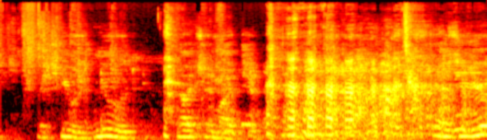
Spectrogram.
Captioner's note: audience Laughter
